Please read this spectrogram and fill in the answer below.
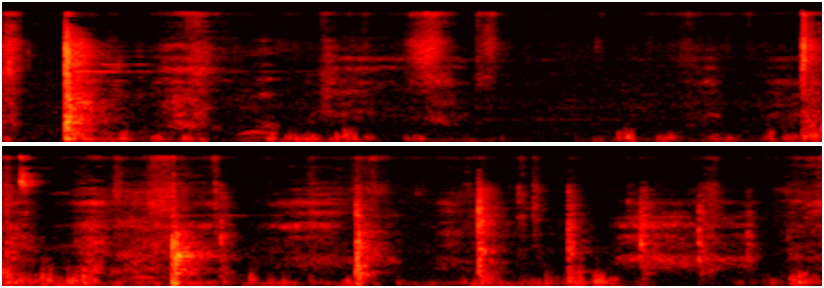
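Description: Several sharp knocks and thumps at irregular intervals, the loudest just after the start and about five seconds in, over low rumbling handling noise.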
